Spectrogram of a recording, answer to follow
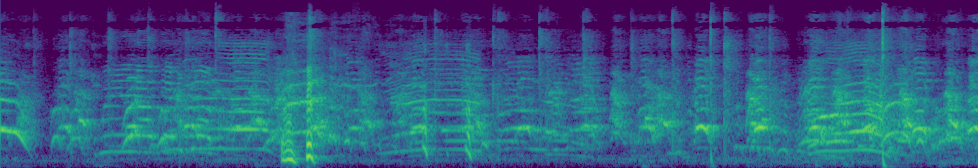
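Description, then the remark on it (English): Dogs bark and yelp repeatedly, a dense overlapping chorus mixed with other animal cries and some voices, continuing without pause throughout. “And the dogs don't like it either.”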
